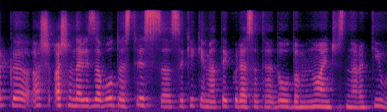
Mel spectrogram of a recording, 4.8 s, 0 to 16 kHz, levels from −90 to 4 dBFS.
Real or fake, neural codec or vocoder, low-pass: fake; codec, 24 kHz, 0.5 kbps, DualCodec; 10.8 kHz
